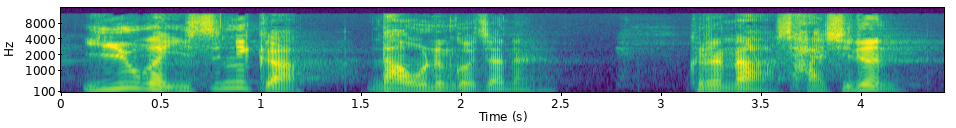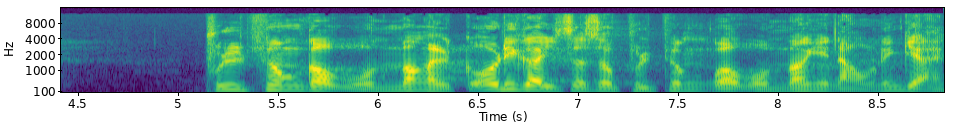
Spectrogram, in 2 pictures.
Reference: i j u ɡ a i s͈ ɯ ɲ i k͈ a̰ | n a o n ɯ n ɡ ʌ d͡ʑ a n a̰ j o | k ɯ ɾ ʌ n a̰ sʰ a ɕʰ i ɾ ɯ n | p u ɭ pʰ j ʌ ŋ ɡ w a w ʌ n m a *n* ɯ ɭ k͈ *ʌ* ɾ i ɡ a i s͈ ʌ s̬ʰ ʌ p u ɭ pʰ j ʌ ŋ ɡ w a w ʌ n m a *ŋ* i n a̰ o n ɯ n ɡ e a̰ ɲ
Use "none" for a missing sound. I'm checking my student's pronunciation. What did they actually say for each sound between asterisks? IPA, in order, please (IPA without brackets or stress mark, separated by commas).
ŋ, ʌ, ŋ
